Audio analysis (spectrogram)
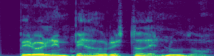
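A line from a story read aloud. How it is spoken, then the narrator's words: Boy exclaiming. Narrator (Spanish): un chico exclamó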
